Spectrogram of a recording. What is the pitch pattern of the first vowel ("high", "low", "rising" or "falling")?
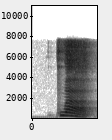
falling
